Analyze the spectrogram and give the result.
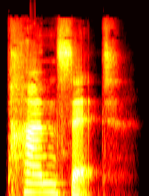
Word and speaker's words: pancit: Did I say it right? – Punzit. – Oh, punzit. – Yes. – Oh, like, oh my God, like a football player, punts it. Did I get that right? – Pancit. – Like, so P-A-N-C-I-T.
